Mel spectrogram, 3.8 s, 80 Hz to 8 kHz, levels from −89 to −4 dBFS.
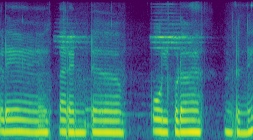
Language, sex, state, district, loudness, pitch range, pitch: Telugu, female, Andhra Pradesh, Krishna, -14 LUFS, 195-200 Hz, 195 Hz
